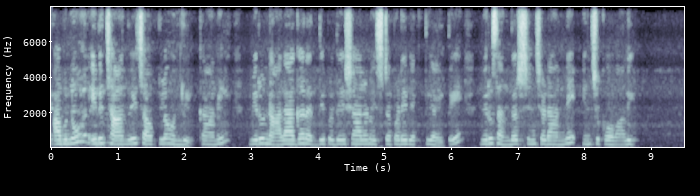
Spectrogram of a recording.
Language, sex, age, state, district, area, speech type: Telugu, female, 18-30, Telangana, Suryapet, urban, read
